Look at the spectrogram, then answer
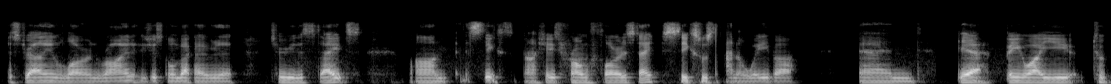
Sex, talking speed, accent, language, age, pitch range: male, 150 wpm, Australian, English, 10-29, 75-85 Hz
